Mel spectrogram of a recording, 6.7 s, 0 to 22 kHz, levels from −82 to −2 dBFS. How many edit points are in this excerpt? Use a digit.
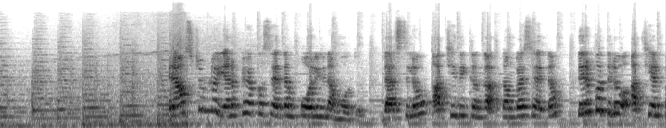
1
